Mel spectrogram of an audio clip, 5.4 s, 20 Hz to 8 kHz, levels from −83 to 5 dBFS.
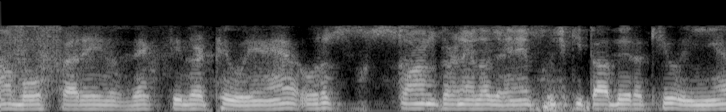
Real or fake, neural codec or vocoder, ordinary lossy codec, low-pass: fake; codec, 16 kHz, 1.1 kbps, Voila-Tokenizer; AAC, 16 kbps; 7.2 kHz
